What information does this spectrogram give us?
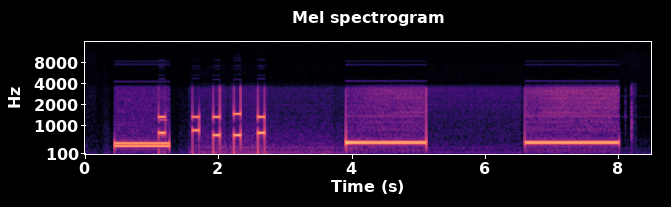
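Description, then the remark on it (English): A steady dial tone, then four quick electronic keypad beeps as a phone number is punched in, followed by two long ringing tones separated by a pause, clear with no talking. “All right, well, I'll dial his phone number right now and see if we can figure out why he just stopped talking to you, okay?”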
